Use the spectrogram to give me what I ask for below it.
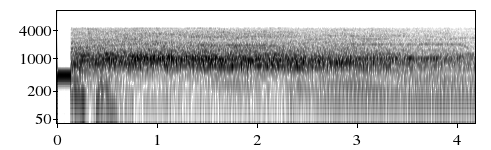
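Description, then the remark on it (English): A large concert crowd roars with sustained cheering, whoops and yells, a dense wall of noise that holds steady for several seconds before easing slightly at the end. “Crowd absolutely lost their mind for that one.”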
